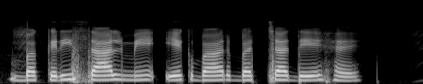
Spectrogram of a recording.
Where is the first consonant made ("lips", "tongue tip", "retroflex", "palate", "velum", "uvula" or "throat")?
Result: lips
